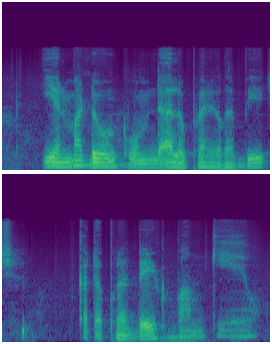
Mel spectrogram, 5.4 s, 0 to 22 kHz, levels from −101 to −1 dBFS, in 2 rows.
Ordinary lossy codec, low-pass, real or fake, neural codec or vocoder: none; 7.2 kHz; fake; codec, 16 kHz, 0.5 kbps, X-Codec, HuBERT features, trained on LibriSpeech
